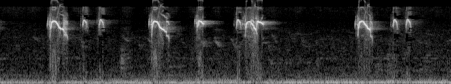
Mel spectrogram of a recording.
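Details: Young sunbirds (konin and sogon) calling, a sound used to lure birds: very high, thin downslurred squeaks, each followed by one or two short chips, repeated about once a second over a faint low hum.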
